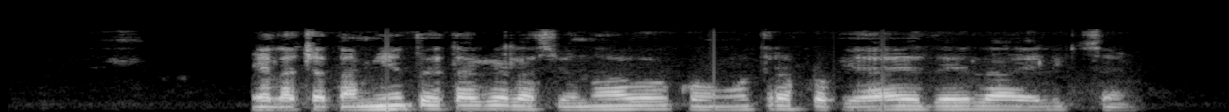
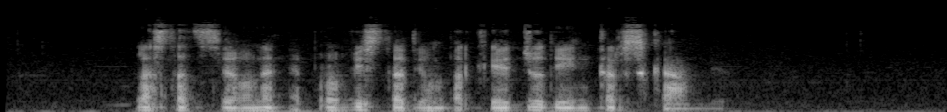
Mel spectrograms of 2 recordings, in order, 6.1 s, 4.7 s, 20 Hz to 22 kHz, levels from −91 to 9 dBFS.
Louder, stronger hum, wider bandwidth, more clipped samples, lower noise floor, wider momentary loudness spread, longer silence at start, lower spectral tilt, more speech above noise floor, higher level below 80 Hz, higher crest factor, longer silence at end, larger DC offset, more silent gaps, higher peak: first, -15 LUFS vs -23 LUFS; neither; second, 7.2 kHz vs 9.2 kHz; neither; first, -74 dBFS vs -58 dBFS; first, 11 LU vs 5 LU; first, 1.25 s vs 0.7 s; first, -7.5 dB/octave vs -5 dB/octave; first, 60 dB vs 36 dB; second, -52 dBFS vs -42 dBFS; about the same, 14 dB vs 18 dB; second, 0.5 s vs 1.15 s; neither; neither; first, -2 dBFS vs -6 dBFS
